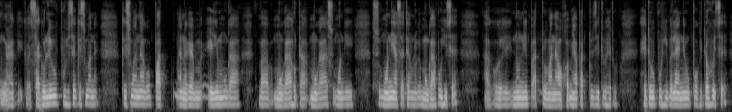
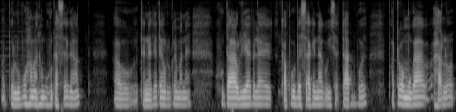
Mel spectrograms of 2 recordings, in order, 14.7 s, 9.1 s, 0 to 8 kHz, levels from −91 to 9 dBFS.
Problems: none marked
